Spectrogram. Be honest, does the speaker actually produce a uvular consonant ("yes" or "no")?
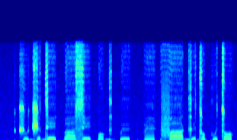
no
